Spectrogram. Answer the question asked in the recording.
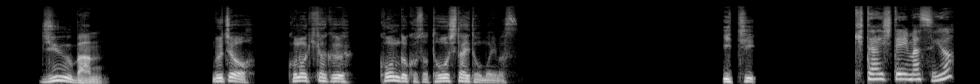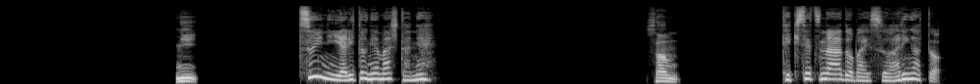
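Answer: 1: 期待していますよ。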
